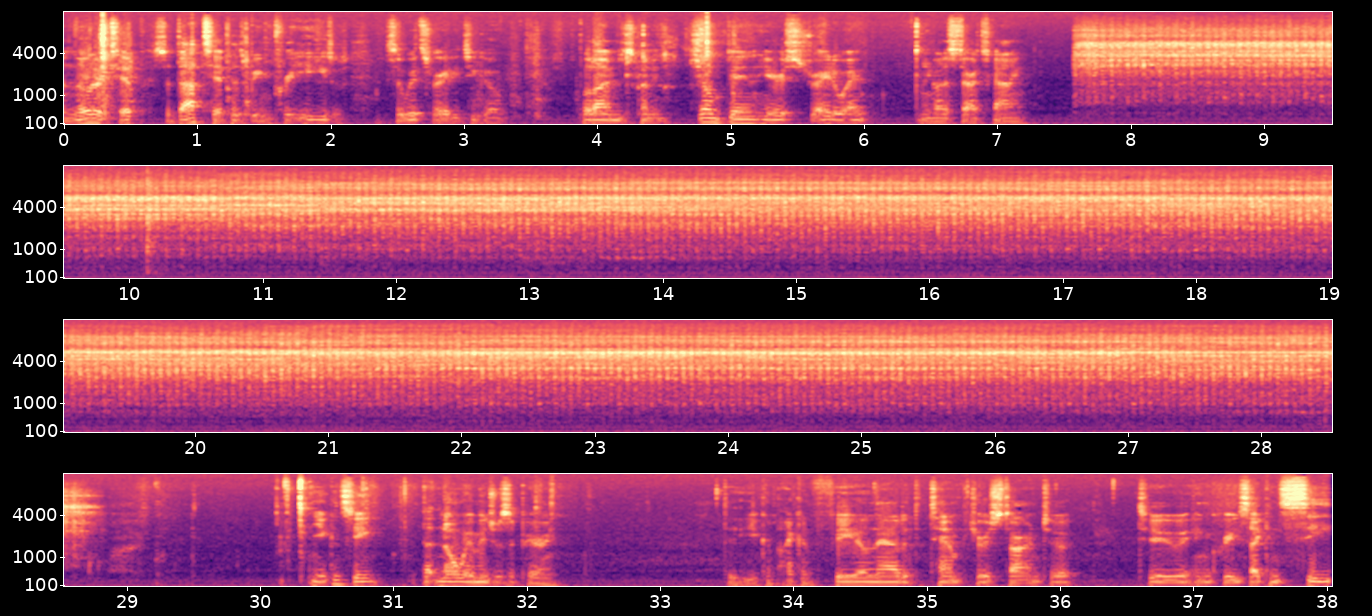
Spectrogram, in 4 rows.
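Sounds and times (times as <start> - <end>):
low hum: 7.6 - 24.0
high-pitched whir: 7.6 - 28.9.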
